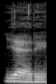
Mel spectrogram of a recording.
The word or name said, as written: Ieri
